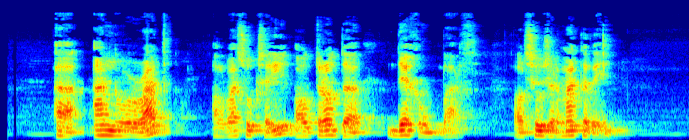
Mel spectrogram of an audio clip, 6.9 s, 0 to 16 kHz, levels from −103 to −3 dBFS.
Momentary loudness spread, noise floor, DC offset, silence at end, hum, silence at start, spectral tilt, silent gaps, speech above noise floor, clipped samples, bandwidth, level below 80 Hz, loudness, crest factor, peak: 14 LU; -63 dBFS; under 0.1%; 0.65 s; none; 0.55 s; -6 dB/octave; none; 41 dB; under 0.1%; 11 kHz; -70 dBFS; -22 LUFS; 22 dB; -2 dBFS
